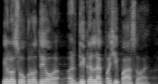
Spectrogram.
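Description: Man, live stand-up comedian, acts out dialogue, high voice, long reverb of a hall. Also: brisk, darkish tone. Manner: folksy anecdotal delivery, acts out dialogue. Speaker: stand-up comedian telling school jokes. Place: live comedy stage before an audience.

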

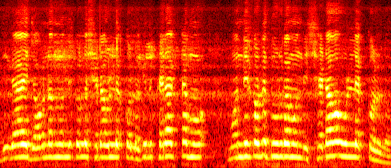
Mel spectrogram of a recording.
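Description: A man's voice: high voice, steady tone, fast talker, fairly bright tone. A man putting questions as a reporter at a press interview, recorded off-mic. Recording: distant off-mic voice, background noise.

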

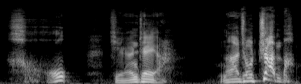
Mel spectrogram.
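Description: A man voicing a gloomy, hostile male gang leader who speaks low and threatening in an audiobook. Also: big pitch swings, measured pace, sharp tone, no echo, studio quality. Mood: menacing.

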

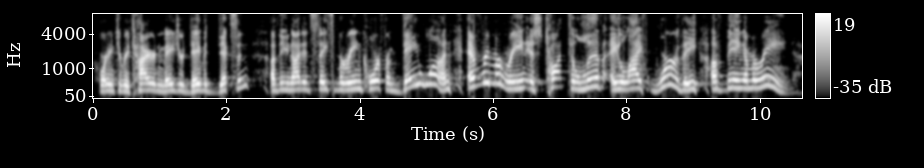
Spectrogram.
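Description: A man's voice: high voice, lively intonation, measured pace, hardly any pauses. A middle-aged man preaching a sermon from a lectern in a church sanctuary, in a conversational way that puts questions to the congregation. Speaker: pastor.

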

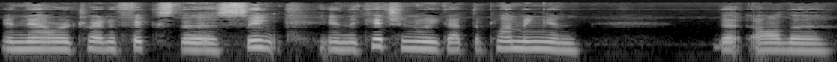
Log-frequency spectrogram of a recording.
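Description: A Midwestern American woman in her fifties tells a meandering everyday story for her home vlog, filled with fillers and false starts. Her mid-range voice is mellow and steady at a moderate pace. She films on a phone held close below her face in a small bedroom, with no echo.

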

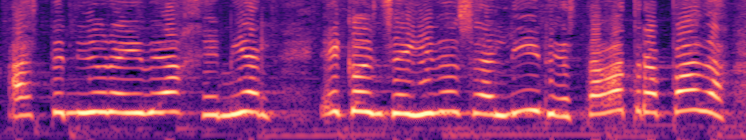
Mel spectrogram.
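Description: A very high, squealing little girl piglet from a toy play story, as a woman puts her on. She bursts with exclamations and breathless cries. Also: flat delivery, fairly quick. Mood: relieved. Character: cheerful little girl piglet, playful and excitable.

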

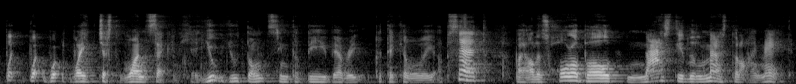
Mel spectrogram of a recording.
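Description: Guy playing a prying, wheedling dude, drawls his words, bright voice. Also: medium pitch, animated, moderate pace, hardly any pauses, a little hiss or hum, lightly acted. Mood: needling. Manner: wheedling, probing, drags out words. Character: pushy, needling man who slipped on a floor. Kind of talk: audio drama acting.

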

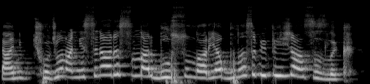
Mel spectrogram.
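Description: In a toy-game role-play drama, a woman plays an indignant young wife, her very high voice expressive and fairly quick as she lets out outraged, furious exclamations.

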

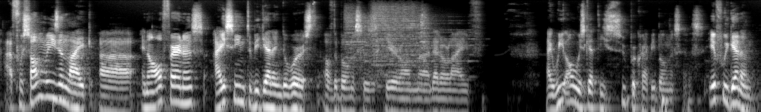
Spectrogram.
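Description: A man's voice: mid-range voice, lively intonation, normal speed, soft background music. A man streaming slot games, chatting casually and greeting viewers by name as he spins. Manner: chatty, reads out viewer names, cheers at the slot. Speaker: casino streamer. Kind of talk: casual live-stream chat.

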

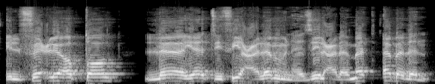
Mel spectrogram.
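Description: A man's voice: medium pitch, fast, pushed and bright. A man with an Egyptian accent teaching children grammar, asking questions aloud and then answering them himself. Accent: Egyptian Arabic. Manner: asks questions and answers them himself, addresses pupils as heroes. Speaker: primary school grammar teacher. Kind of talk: lively classroom explanation.

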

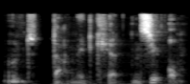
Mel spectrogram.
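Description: A man narrating a fairy tale for an audiobook with an expressive, swinging delivery. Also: extremely low pitch, measured pace, vocal fry, slightly rough. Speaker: storyteller.

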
